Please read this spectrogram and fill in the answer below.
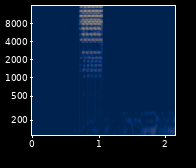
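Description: A short, high, rapidly trilling ring lasting about a third of a second, just under a second in, in otherwise near silence.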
